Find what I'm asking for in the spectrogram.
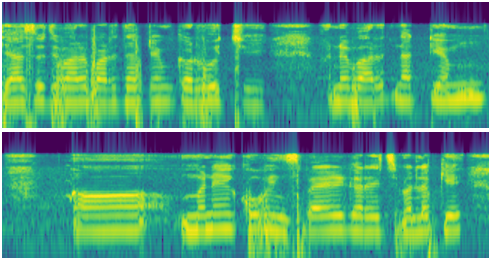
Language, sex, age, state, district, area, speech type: Gujarati, female, 18-30, Gujarat, Surat, rural, spontaneous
